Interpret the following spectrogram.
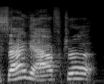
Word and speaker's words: SAG-AFTRA: And SAG-AFTRA, yeah, that's how you pronounce it.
